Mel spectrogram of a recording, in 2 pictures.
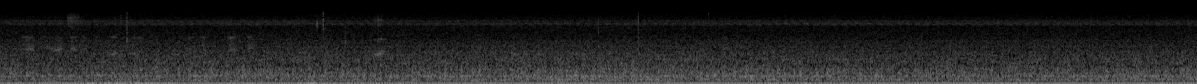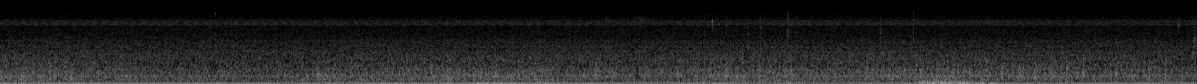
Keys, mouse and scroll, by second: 1.2 space, 1.4 alt+click, 3.4 r, 3.6-5.8 drag, 5.8 b, 7.0 space, 7.9 ctrl+click, 10.8 space, 11.0 click, 11.3 space, 12.2 click, 12.7 space, 13.2 ctrl+z, 13.6 click, 14.0 space, 14.1 click, 14.6 space, 15.0 click, 15.6 space, 15.9 alt+click, 17.7 click, 19.4 ctrl+d, 21.0 space, 21.2 click, 21.5 space, 22.5 click, 22.8 space, 23.4 alt+click.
